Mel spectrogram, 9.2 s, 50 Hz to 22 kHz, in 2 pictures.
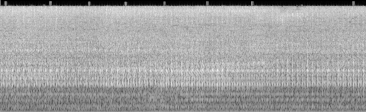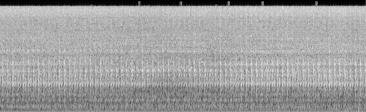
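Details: Kia Rio 1.6 Gamma engine at steady idle: fast, light metallic ticking about four per second over the engine hum, a metallic knock from inside the engine.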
